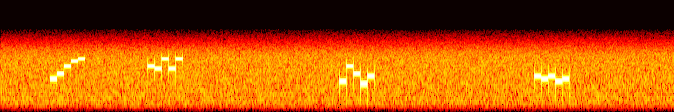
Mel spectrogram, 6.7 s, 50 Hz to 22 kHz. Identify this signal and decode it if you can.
Five-tone selective call (ZVEI), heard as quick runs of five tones, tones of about 70 ms. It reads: 35800 87777 28514 43423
